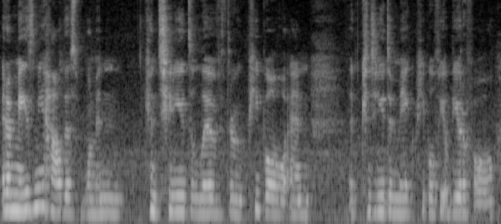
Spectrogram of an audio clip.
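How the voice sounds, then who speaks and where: The audio is poor, with slight background noise, as a young Nepali cosmetics founder is interviewed. She speaks at normal speed in a mid-range voice with flat delivery, yet her answers are bubbly and chatty, full of "you know."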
